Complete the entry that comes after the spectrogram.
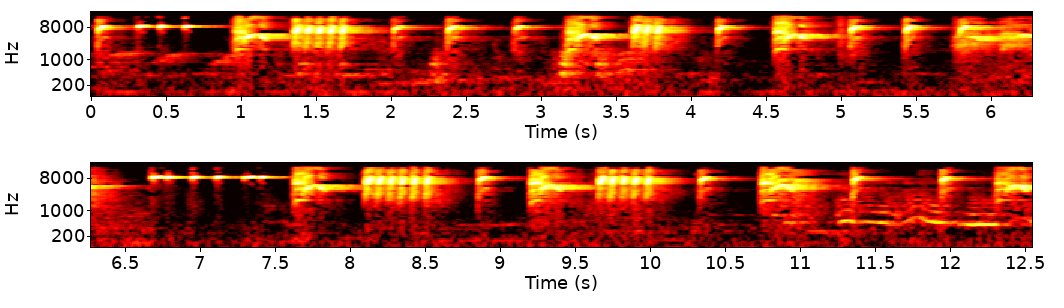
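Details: Sooty-headed bulbul song used as a vocal tutor: sharp high chips repeated in quick runs, broken by swooping whistled notes and bursts of fast buzzy trills, continuing steadily without pause.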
